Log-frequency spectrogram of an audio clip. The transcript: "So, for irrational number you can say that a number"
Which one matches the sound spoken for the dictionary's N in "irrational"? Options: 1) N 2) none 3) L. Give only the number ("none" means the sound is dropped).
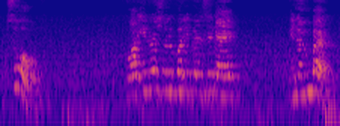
2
